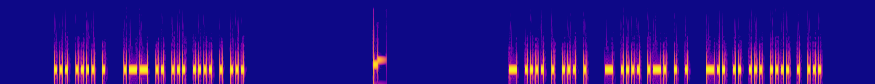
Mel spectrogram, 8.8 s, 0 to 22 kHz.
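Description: Rapid Morse code at 45 words per minute: a single steady mid-pitched tone keyed in fast dits and dahs, sent in two bursts separated by a pause broken by one short click.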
